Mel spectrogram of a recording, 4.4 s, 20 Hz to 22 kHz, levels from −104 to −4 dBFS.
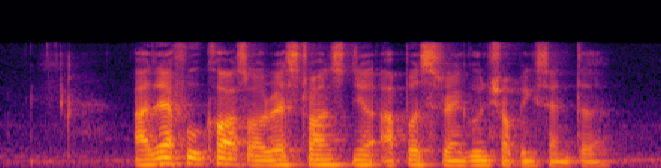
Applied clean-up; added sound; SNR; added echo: none; none; none; none.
